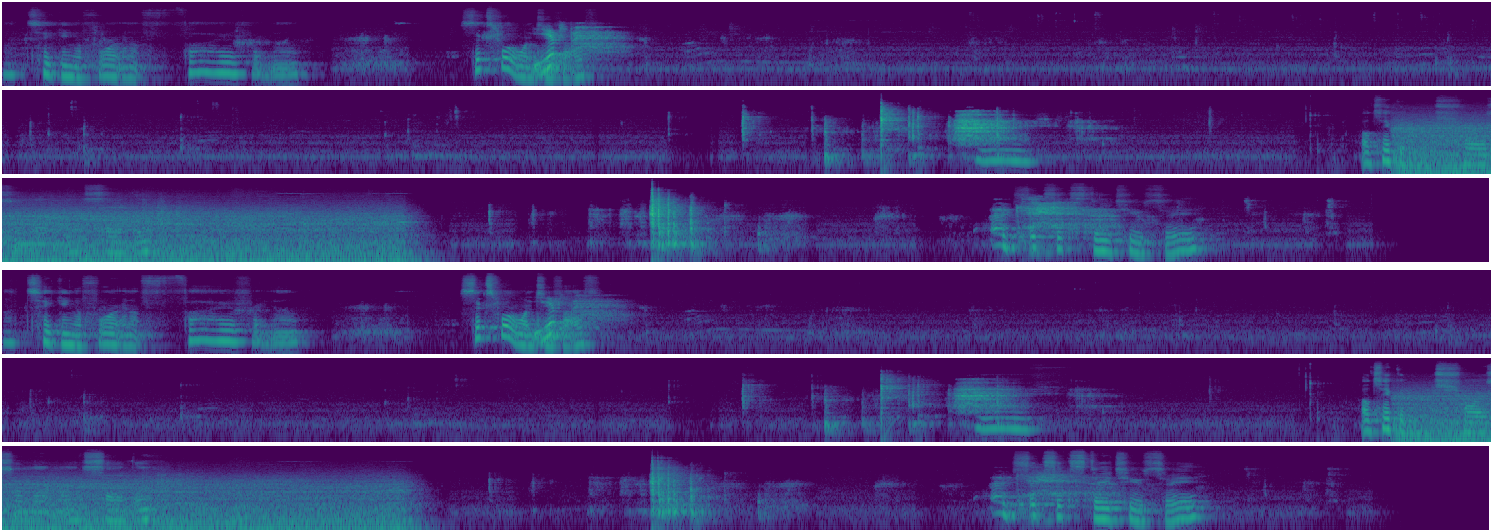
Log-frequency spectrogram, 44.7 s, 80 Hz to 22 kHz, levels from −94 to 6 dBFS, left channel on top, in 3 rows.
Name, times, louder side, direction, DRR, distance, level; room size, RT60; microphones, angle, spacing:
voice 1, 0.0-1.4 1.8-2.9 4.6-5.8 24.6-25.2 28.5-31.4 40.0-41.8, right 2 dB, 45° right, 1.7 m, -44 dB
voice 2, 5.3-6.3 8.4-8.5 22.3-22.4 23.1-23.2 23.5-25.8 31.5-31.6 35.6-37.8 38.5-38.7 39.6-41.0, left 6 dB, 90° left, 3.4 m, -41 dB
voice 3, 6.4-9.7 10.2-10.8 11.1-12.6 12.9-13.0 13.3-13.6 14.0-14.5 14.7-14.8 15.3-15.4 16.3-17.3 17.6-17.9 18.3-19.7 20.9-21.4 25.4-27.0 27.4-27.6 33.8-33.9 34.4-34.5 34.8-34.9 37.2-37.3 37.6-37.8 38.4-38.7 39.6-39.7 42.1-42.9, left 3 dB, 65° left, 3.4 m, -69 dB
sound 1, 28.8-33.8, left 1 dB, 25° left, 6.4 m, -44 dB
29.5 x 18.5 x 7.0 m
head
